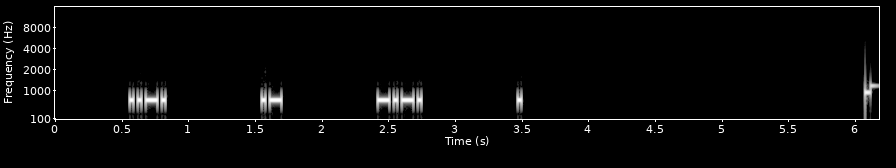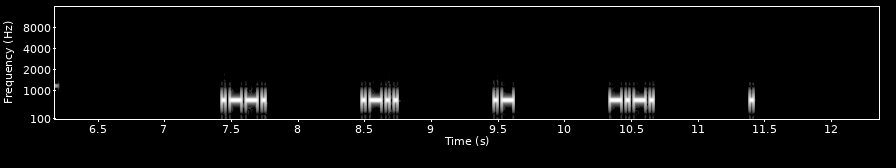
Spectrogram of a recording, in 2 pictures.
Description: Morse code, heard as a keyed tone, about 40 wpm, spaced as for 11 wpm, 690 Hz. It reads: FACE PLACE
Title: 8x Character Spacing - Top 500 Words - 40wpm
